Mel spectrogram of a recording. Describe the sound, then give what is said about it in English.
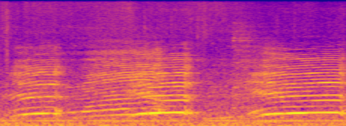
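Several cows on the Bristol Vet Farm moo in overlapping, drawn-out calls, loud, with a steady low hum of farm noise underneath. No one speaks. “thank Michael Lee, John Tarleton, and the cows, of course, for having me to the Bristol Vet Farm”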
